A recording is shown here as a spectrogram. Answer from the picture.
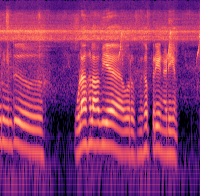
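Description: A goat bleating three times in long, wavering calls, over a steady high-pitched insect chirr.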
